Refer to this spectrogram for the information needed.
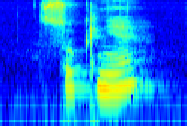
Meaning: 1. skirt 2. locative singular of sukno
- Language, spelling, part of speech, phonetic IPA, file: Czech, sukně, noun, [ˈsukɲɛ], Cs-sukně.ogg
